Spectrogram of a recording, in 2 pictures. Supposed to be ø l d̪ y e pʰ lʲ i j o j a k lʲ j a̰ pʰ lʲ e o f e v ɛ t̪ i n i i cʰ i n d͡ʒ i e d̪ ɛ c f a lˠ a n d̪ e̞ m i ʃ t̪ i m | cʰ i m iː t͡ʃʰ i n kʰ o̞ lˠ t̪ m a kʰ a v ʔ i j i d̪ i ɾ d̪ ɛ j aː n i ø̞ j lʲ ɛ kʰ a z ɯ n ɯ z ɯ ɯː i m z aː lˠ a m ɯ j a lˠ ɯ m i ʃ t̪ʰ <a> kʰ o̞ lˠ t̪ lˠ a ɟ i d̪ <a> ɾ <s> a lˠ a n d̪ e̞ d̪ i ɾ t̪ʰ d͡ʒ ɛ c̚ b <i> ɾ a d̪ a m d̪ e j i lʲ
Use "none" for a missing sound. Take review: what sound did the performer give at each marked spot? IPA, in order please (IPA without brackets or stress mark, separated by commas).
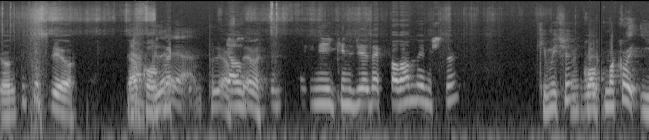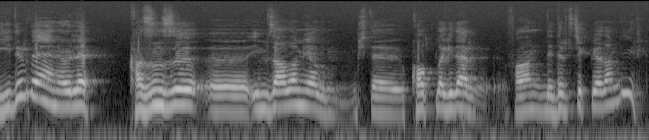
ɛ, æ, f, i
